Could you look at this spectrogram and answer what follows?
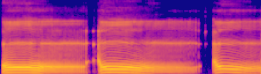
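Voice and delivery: "L" as a sustained consonant; sound of L. Shown as a demonstration. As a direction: hold "L" as a long humming lll. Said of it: "el sonido de la".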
